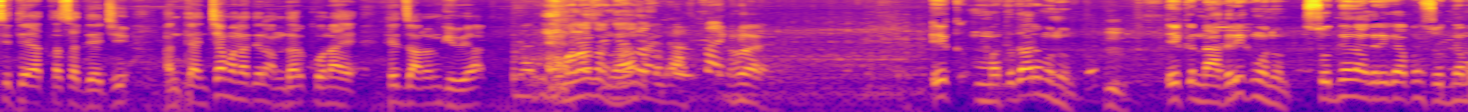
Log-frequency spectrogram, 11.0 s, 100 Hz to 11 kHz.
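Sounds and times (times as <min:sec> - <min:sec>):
low steady rumble: 0:03.8 - 0:11.0.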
